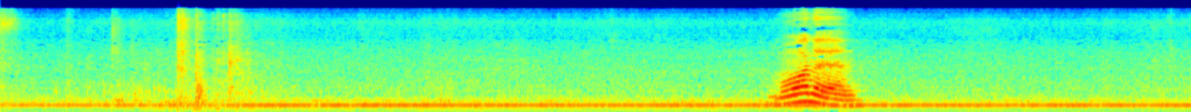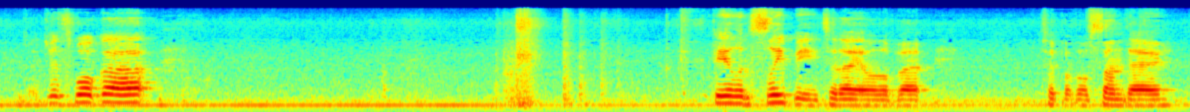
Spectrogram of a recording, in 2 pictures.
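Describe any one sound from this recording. A ceiling fan hums steadily.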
